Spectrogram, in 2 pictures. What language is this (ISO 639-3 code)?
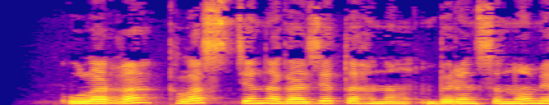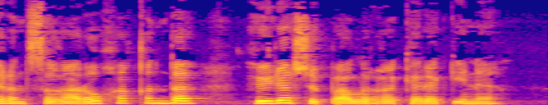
bak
